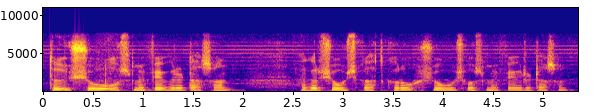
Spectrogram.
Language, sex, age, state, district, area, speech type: Kashmiri, male, 18-30, Jammu and Kashmir, Srinagar, urban, spontaneous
